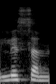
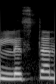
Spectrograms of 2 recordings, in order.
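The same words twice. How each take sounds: First: लिसन with no T, li-san; लिसन as the correct form, T silent. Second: लिस्टन with the T sounded, lis-tan; लिस्टन said wrongly with a clear T; wrong pronunciation. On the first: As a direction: say लिसन, dropping the T. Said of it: "लिस्टन नहीं, लिसन". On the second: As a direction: say लिस्टन with a T, the mistake. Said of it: "लिस्टन नहीं". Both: Shown as a demonstration.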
